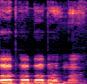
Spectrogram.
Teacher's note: ये ओठ से बोले जाते हैं, यानी इनको बोलने में ओठ आपस में मिलेंगी, तो इसको ओठ से कहा जाता है।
